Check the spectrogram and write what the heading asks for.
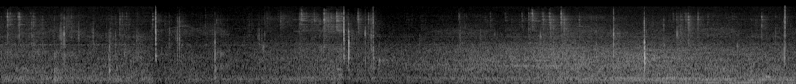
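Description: Two puppies eating dry kibble from a stainless steel bowl: irregular clicks and crunches of kibble against the metal and between teeth, with a quick run of clicks about three and a half seconds in.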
